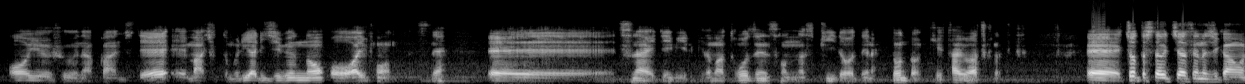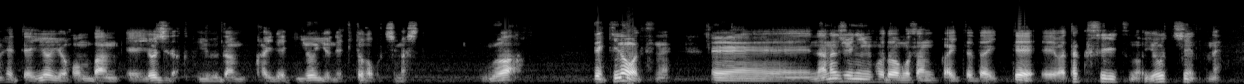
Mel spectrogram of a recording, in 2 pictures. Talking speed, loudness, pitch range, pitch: 340 characters per minute, -18 LUFS, 85-135 Hz, 100 Hz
